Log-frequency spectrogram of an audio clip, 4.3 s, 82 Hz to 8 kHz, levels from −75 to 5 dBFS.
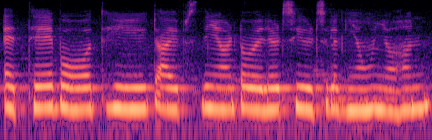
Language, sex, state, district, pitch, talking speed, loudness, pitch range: Punjabi, female, Punjab, Kapurthala, 225 Hz, 140 wpm, -13 LUFS, 225-235 Hz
